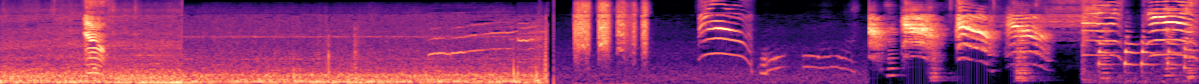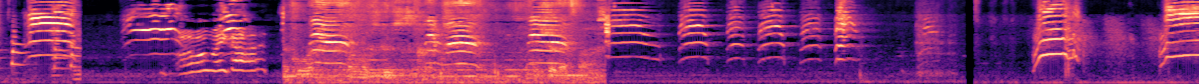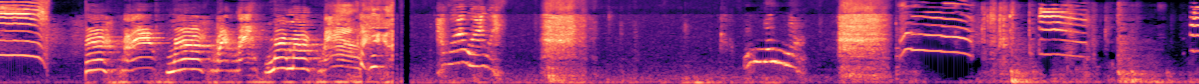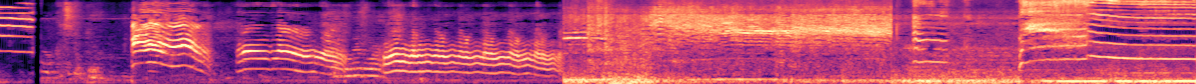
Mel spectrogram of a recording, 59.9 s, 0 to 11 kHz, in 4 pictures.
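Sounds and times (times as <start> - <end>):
low rumbling noise: 0.0 - 6.9, 52.0 - 59.9
kitten mewing: 8.7 - 10.7, 56.1 - 59.9
kitten meowing: 8.7 - 18.0, 56.1 - 59.9.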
